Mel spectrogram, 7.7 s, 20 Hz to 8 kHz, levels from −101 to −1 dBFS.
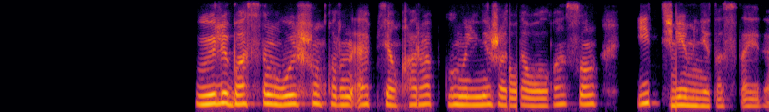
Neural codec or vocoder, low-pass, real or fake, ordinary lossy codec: none; 7.2 kHz; real; Opus, 32 kbps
